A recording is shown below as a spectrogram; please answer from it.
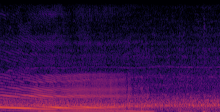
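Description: A man's long held shout, the commentator's drawn-out goal call, sliding steadily down in pitch and fading out about a second and a half in. Steady noise from the stadium crowd runs underneath.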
